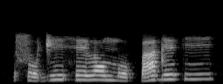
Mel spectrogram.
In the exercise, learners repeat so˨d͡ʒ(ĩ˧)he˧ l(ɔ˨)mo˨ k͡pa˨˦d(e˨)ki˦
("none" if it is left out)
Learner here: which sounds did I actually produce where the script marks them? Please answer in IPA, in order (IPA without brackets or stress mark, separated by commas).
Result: ĩ˧, ɔ˧, e˦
